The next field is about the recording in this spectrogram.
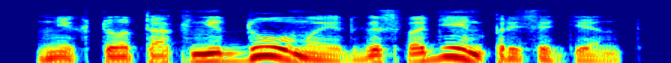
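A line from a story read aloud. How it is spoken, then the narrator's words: Plain. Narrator (Russian): сказал генерал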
